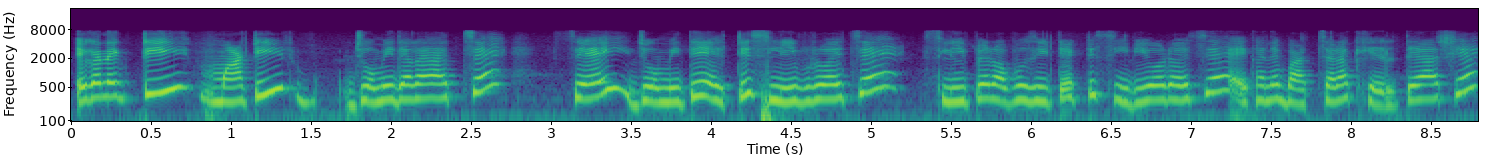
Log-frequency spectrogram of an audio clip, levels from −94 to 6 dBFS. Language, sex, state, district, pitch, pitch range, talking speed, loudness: Bengali, female, West Bengal, Purulia, 280 Hz, 255-350 Hz, 145 wpm, -16 LUFS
